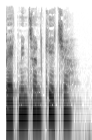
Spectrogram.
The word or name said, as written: badmintonketsjer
